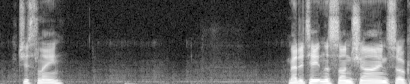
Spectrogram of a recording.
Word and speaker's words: Ghislaine: Yeah, Ghislaine. I had a lot of people comment, that's not how you pronounce her name. Okay. Kind of is spelled that way, though. If you do the soft G. Ghislaine.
